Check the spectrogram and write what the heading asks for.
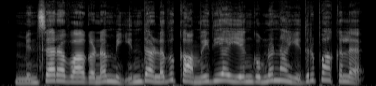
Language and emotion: Tamil, surprised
